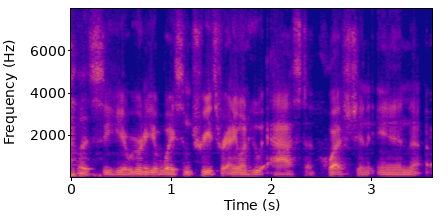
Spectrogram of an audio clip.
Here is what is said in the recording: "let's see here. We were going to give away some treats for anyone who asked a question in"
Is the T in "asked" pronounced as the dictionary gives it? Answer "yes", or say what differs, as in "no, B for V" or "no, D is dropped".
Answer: yes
